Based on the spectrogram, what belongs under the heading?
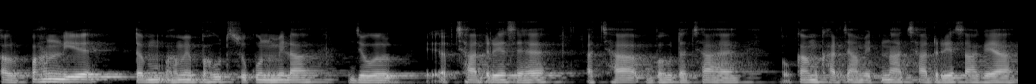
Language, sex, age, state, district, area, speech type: Hindi, male, 18-30, Bihar, Samastipur, rural, spontaneous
